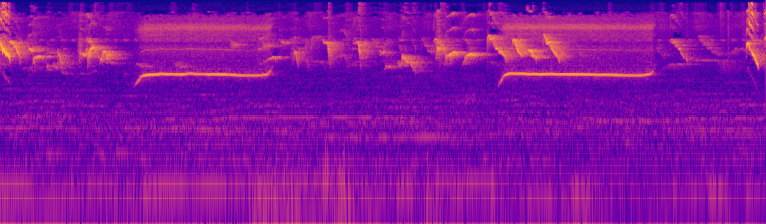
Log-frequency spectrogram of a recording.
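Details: Caged local Oriental white-eye, a constant singer with rare, odd song bursts: clusters of high, stuttering chirps broken twice by long, level, thin whistles lasting over a second each.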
